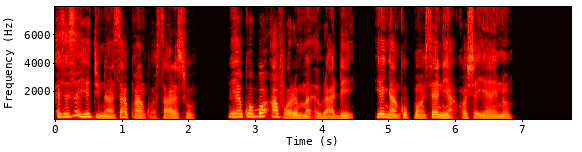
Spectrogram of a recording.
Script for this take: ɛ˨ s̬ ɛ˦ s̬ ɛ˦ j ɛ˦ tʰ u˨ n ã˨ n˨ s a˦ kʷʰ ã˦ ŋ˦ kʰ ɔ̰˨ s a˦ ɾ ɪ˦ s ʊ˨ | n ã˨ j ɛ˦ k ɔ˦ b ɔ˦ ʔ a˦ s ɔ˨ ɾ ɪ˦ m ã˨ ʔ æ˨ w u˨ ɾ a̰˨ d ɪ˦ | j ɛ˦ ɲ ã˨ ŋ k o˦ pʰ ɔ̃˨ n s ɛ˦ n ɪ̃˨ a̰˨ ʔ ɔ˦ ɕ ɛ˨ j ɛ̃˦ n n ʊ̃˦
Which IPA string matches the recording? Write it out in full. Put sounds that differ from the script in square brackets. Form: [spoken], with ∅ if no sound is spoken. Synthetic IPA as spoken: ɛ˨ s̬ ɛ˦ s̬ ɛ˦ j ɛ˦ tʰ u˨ n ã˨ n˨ s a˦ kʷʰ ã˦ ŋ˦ kʰ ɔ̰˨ s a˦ ɾ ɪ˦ s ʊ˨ | n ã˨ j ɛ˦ k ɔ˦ b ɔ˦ ʔ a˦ [f] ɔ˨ ɾ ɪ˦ m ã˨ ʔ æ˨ w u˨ ɾ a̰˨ d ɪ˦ | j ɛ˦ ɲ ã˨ ŋ k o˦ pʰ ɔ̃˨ n s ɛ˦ n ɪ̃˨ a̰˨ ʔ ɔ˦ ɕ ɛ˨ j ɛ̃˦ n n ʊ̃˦

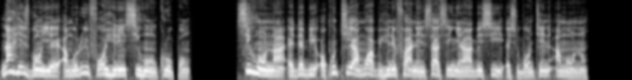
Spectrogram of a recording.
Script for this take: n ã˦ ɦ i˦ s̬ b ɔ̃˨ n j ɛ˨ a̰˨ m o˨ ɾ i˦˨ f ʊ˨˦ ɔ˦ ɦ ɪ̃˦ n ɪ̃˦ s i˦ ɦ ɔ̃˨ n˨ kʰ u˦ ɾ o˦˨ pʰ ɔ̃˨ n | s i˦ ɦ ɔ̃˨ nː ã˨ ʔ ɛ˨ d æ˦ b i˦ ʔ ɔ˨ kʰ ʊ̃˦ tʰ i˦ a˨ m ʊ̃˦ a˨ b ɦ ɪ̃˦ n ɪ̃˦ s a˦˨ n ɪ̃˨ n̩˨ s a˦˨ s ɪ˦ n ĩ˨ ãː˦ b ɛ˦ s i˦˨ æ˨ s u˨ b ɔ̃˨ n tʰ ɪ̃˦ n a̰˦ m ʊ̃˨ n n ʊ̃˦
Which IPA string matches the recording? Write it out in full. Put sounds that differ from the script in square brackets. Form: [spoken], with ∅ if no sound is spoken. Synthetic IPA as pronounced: n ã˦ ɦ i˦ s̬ b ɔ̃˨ n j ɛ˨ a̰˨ m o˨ ɾ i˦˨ f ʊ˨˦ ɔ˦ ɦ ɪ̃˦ n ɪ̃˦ s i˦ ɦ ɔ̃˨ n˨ kʰ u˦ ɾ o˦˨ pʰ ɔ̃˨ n | s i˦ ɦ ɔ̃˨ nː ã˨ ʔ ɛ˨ d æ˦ b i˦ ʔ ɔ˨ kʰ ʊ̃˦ tʰ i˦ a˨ m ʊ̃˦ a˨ b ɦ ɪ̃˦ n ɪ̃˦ [f] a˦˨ n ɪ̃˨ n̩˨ s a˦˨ s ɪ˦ [ɲ] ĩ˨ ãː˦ b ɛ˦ s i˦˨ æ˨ s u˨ b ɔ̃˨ n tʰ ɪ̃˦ n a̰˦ m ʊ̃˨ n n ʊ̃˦

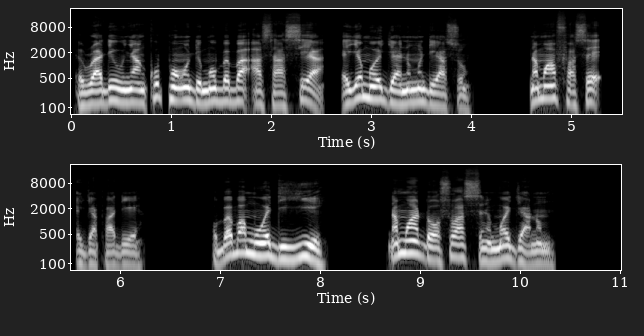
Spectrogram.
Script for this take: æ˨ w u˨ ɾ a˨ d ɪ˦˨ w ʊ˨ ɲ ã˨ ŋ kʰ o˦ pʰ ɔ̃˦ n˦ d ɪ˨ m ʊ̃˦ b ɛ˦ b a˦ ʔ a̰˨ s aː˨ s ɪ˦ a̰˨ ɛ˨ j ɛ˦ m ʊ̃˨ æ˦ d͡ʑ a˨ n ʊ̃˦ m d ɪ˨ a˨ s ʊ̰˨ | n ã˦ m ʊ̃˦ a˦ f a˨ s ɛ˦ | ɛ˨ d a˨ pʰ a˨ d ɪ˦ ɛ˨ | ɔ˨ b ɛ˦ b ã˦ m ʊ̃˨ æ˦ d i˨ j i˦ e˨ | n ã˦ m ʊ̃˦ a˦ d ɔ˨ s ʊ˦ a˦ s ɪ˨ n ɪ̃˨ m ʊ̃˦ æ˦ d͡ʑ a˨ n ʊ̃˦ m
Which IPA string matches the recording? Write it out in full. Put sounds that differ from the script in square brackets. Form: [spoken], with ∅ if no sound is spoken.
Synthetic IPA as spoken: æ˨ w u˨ ɾ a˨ d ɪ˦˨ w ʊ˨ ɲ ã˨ ŋ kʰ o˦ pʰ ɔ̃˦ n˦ d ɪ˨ m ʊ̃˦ b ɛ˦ b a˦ ʔ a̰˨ s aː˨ s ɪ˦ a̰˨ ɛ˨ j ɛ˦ m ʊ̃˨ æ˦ d͡ʑ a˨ n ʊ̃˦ m d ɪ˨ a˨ s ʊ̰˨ | n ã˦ m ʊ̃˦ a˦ f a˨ s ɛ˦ | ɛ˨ [d͡ʑ] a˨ pʰ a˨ d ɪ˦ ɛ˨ | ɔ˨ b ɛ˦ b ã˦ m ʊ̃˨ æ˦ d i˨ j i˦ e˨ | n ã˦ m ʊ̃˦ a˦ d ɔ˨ s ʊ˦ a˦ s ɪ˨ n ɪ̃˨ m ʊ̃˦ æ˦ d͡ʑ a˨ n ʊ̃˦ m

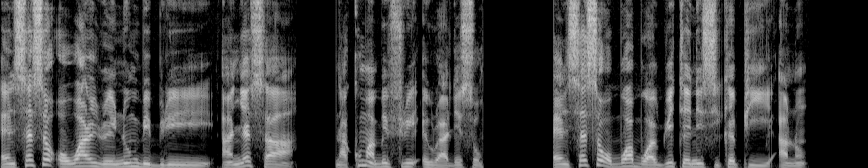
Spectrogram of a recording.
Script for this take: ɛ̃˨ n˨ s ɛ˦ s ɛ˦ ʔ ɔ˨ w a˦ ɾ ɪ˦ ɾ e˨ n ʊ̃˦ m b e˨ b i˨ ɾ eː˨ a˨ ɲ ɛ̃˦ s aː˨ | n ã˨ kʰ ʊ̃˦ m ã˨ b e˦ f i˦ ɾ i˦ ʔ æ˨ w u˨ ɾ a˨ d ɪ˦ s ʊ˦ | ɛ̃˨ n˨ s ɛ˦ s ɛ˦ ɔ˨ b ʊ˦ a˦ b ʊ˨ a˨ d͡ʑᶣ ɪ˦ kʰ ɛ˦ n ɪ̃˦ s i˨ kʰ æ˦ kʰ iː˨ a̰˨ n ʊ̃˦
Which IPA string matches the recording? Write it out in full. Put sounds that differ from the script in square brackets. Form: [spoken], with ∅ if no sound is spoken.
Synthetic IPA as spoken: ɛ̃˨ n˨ s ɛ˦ s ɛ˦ ʔ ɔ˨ w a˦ ɾ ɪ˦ ɾ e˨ n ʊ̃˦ m b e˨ b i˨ ɾ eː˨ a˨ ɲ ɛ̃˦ s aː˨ | n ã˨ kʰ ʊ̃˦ m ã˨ b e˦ f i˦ ɾ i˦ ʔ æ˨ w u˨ ɾ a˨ d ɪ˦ s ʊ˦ | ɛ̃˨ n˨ s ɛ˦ s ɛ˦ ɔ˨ b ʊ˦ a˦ b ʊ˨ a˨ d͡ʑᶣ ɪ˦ [tʰ] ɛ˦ n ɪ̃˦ s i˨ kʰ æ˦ [pʰ] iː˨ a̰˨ n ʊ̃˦

